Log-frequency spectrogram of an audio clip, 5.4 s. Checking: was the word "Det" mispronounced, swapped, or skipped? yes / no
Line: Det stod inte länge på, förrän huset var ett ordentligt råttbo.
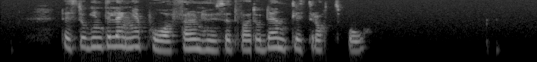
no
